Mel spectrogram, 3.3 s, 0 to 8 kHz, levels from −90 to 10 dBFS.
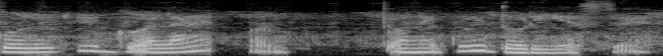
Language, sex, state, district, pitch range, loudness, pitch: Bengali, female, Assam, Hailakandi, 210-265 Hz, -18 LUFS, 220 Hz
